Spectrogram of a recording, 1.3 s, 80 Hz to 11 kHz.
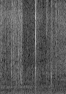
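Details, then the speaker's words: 2014 Dodge Dart with a key that will not start. Steady low churning from the starter spinning the engine over, never firing or catching. Cranks but does not start; cause unknown. "it tries to turn over just don't it tries just wind and winds it won't turn over"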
